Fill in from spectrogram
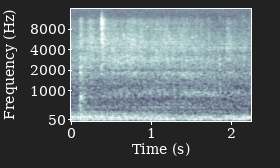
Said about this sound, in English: That car keeps a hydraulicking. Oh god. I'll let you know if it comes. It's a Kia.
